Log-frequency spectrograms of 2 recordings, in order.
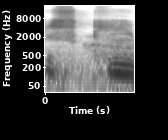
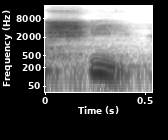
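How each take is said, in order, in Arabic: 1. الكلمة تبدأ بصوت s وصوت k. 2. الكلمة تبدأ بصوت sh. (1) "ما بنطقوش سكي" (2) "بنطقوها شي"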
